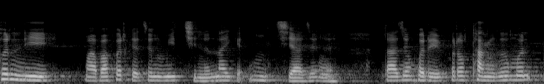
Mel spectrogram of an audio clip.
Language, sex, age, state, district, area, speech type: Bodo, female, 60+, Assam, Baksa, urban, spontaneous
